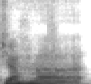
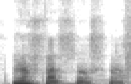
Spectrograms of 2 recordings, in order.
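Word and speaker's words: jaja: I know it's ha. That's Spanish. But like my brain says J and like that's like yeah, ja. No, it's ha ha ha ha ha.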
